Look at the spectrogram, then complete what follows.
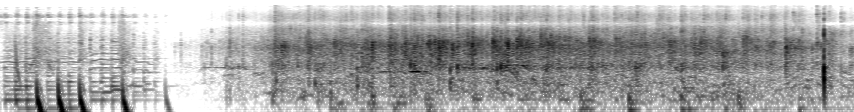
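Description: A crowd at ICF Bern bursts into sustained applause as a speaker goes onto the stage, dense clapping rising after a brief lull and holding steady for several seconds, preceded by a few low thumping sounds at the start.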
